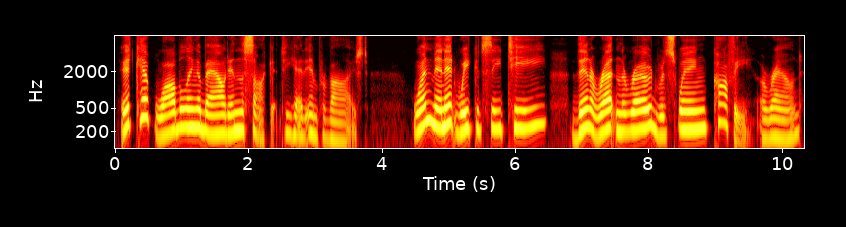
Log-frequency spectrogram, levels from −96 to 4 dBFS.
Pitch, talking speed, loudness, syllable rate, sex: 210 Hz, 150 wpm, -19 LUFS, 4.1 syllables/s, female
